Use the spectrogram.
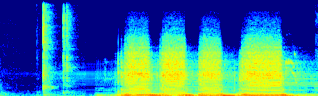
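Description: Electric guitar through a Mooer Preamp Model X dirty Deluxe Reverb amp model, boosted by a Tube Screamer-style pedal. Two short picked notes come first, then four dense overdriven chord strums in a steady rhythm, loud and up close.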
